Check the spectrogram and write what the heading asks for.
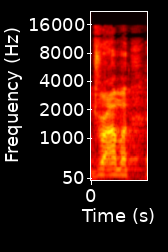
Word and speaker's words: Jrama: So if y'all seen any of the music videos I did in the past for the homie Drama, that's Drama with a J. Fucks with him. – What? – But what? – Drama with a J. J-R-A-M-A. – But you pronounce it drama. – Say, well, how would you say it? J-R-A-M-A.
